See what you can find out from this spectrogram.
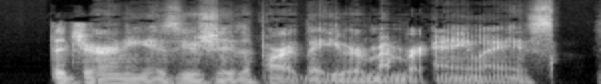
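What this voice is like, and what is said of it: Vocal fry at phrase end. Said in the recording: “there's a lot of vocal fry at the end anyway”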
